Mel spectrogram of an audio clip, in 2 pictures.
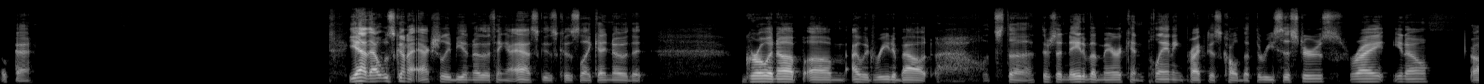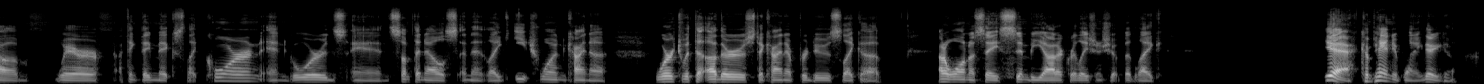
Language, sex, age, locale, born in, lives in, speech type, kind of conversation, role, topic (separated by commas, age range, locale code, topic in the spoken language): English, male, 40-44, en-US, United States, United States, conversation, podcast, host, How does spending time in nature affect your well-being and outlook on life?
